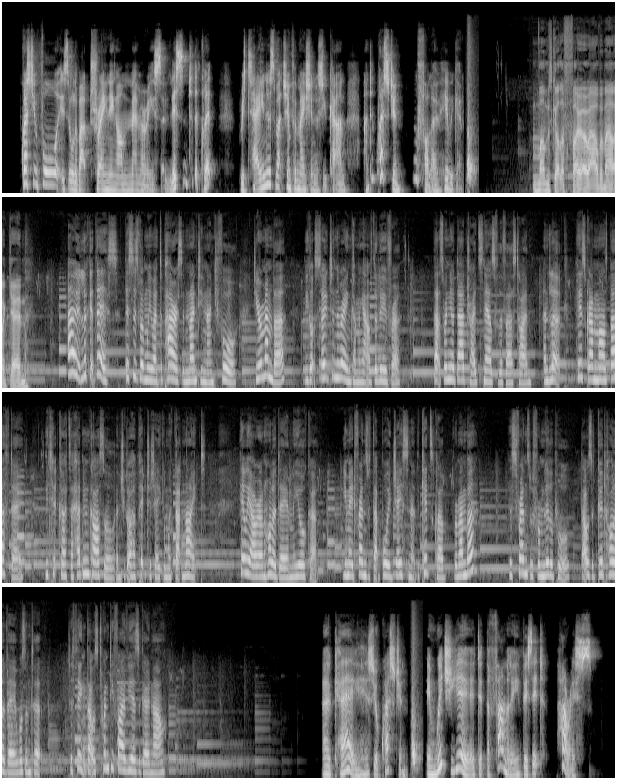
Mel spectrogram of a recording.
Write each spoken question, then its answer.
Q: In which year did the family visit Paris?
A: And the answer in the clip was they visited Paris in 1994.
